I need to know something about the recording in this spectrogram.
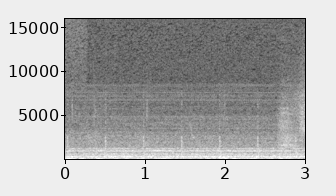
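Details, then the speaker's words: BougeRV portable diesel heater on low setting after startup; steady fan rush with faint soft fuel pump tick about twice a second, audible though not loud; running normally. "The fuel pump, I can hear it. It's not loud. And honestly, this being outside of the Gladiator and me being up in the tent, I'm probably not going to hear it. But you can hear it."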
